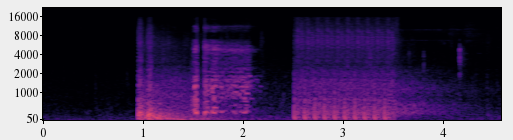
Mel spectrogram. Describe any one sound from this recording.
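A rifle fires rapid bursts, loud and close.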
